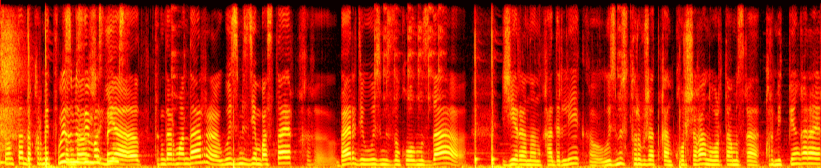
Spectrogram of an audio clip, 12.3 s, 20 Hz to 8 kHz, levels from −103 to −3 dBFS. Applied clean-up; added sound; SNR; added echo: none; Tap; 10 dB; none.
